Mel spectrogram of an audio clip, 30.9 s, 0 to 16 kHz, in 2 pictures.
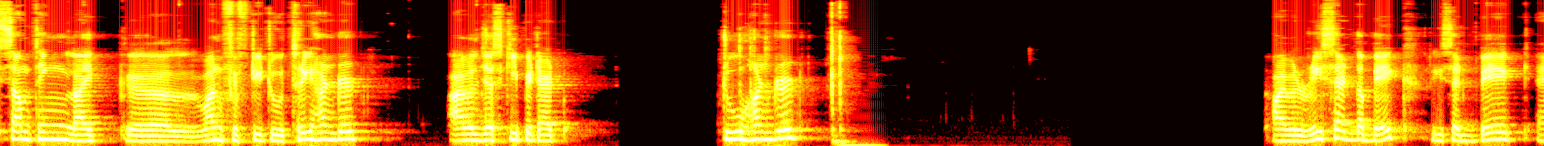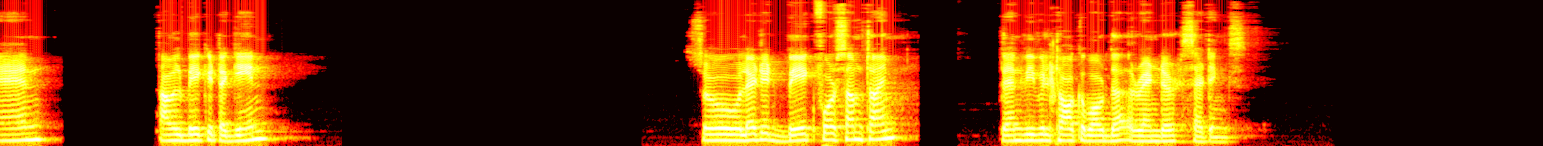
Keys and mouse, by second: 7.7 KP_0, 13.4-15.4 drag, 19.5-21.6 drag.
